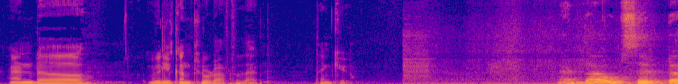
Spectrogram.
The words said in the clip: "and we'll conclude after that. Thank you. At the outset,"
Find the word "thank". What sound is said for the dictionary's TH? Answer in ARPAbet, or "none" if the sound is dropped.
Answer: T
